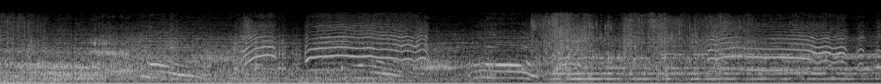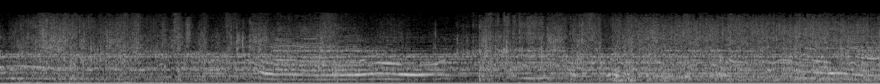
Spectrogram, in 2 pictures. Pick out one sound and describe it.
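A monster roars and snarls loudly.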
